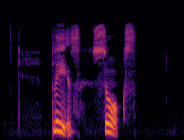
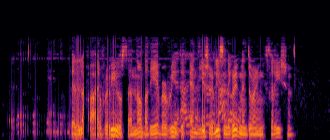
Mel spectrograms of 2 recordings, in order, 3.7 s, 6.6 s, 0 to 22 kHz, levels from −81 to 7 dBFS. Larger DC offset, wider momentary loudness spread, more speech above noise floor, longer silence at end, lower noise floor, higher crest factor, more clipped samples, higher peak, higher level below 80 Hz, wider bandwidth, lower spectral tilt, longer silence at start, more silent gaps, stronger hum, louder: neither; about the same, 18 LU vs 20 LU; about the same, 53 dB vs 50 dB; first, 1 s vs 0.75 s; first, -72 dBFS vs -67 dBFS; about the same, 18 dB vs 16 dB; neither; about the same, -4 dBFS vs -2 dBFS; second, -74 dBFS vs -46 dBFS; first, 11.5 kHz vs 7.8 kHz; second, -4 dB/octave vs -6 dB/octave; first, 1.05 s vs 0.2 s; neither; neither; second, -20 LUFS vs -17 LUFS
